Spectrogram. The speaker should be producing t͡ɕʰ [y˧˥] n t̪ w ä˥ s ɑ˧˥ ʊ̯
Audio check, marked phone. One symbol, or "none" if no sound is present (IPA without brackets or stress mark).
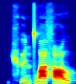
y˥˩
